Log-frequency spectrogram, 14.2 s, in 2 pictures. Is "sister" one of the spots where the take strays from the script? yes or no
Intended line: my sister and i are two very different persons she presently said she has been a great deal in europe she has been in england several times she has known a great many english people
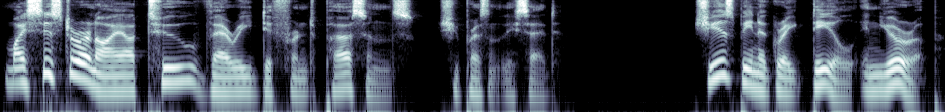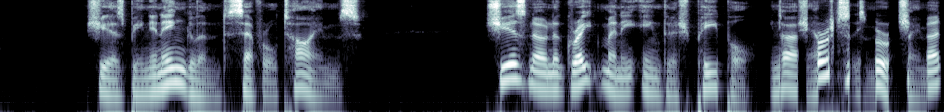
no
